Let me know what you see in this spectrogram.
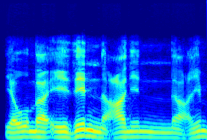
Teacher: Tout de suite, j'ai rebondi sur le aïn et je ne fais pas de runna ici. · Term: le izhar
